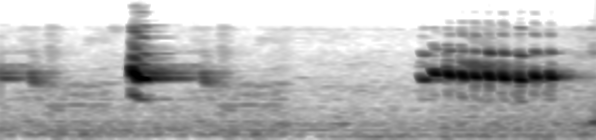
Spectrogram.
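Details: Sooty-headed bulbul delivering a rolling song: a brief trill end, one loud sharp chirp fading into a buzzy tail, silence, then a quick pulsed trill of about ten notes dropping slightly in pitch.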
